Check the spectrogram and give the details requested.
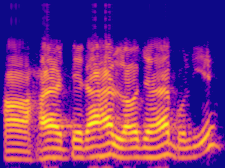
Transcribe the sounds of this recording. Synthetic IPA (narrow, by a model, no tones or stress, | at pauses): ɦãːɦɛd̪eːɾaɦɛlɔːd͡ʒɦɛboːlieː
